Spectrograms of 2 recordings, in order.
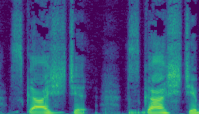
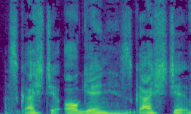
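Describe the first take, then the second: First: High-pitched urgent plea; pleading. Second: Urgent, drawn-out call. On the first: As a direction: beg them desperately. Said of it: "błagał Merry". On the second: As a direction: cry out a pressing order. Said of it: "wołał Merry". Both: A narrator's reading.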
